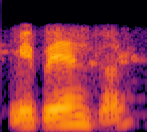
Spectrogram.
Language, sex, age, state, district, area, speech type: Telugu, male, 18-30, Telangana, Bhadradri Kothagudem, urban, conversation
